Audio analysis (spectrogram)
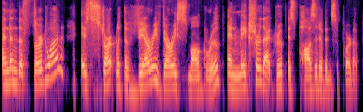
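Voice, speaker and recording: A man's voice: fairly high pitch, expressive, a little slow, no echo. A man in his twenties or thirties, a speech coach, talking energetically in a podcast interview and laying out advice in numbered steps. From Canada.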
